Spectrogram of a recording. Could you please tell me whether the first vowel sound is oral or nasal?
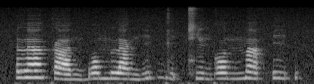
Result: nasal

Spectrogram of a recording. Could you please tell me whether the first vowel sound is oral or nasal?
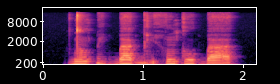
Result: nasal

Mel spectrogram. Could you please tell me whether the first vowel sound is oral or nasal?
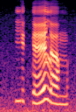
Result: oral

